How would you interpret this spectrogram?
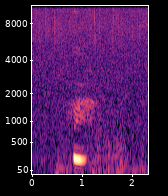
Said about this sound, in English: And the rain's falling and you're so cozy.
